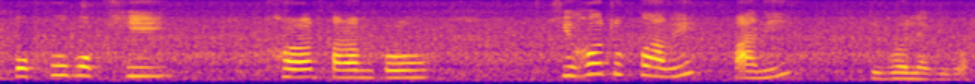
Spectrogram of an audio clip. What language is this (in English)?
Assamese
